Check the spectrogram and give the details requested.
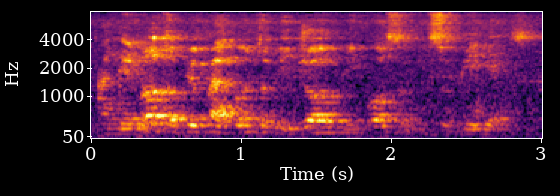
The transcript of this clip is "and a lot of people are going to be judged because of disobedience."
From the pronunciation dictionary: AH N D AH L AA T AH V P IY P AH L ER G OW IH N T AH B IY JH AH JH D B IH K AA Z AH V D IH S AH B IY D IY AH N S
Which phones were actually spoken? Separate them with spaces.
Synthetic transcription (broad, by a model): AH N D AH L AA T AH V P IY P AH L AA G OW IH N T AH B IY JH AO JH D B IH K AA S AH V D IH S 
